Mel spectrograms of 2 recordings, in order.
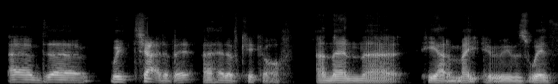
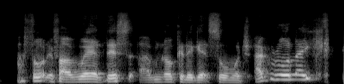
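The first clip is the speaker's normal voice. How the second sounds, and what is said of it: Imitated Geordie accent. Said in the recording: “my impression of the accent... I'm actually a Geordie man”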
